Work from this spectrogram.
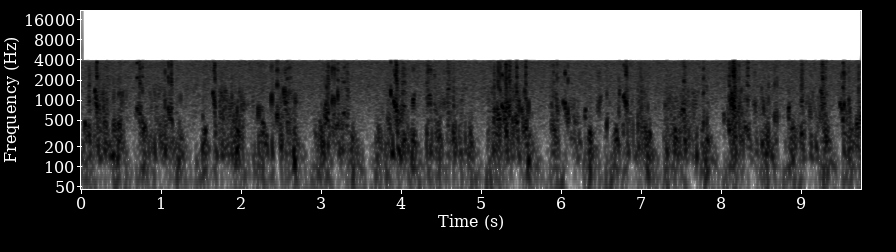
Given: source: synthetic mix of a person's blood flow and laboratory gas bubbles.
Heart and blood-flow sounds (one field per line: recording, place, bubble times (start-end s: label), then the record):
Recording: Doppler ultrasound of blood flow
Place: precordium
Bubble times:
0.06-0.59 s: bubbles
0.65-1.27 s: bubbles
1.47-1.60 s: bubbles
1.62-2.73 s: bubbles
2.88-3.38 s: bubbles
3.65-4.18 s: bubbles
4.28-4.92 s: bubbles
5.06-5.64 s: bubbles
5.84-6.24 s: bubbles
6.26-6.62 s: bubbles
6.70-7.17 s: bubbles
7.25-7.86 s: bubbles
8.01-8.74 s: bubbles
8.78-9.35 s: bubbles
9.46-9.76 s: bubbles
From the record:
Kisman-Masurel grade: 342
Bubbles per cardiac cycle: rolling drumbeat, 9 or more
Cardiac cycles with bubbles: 100%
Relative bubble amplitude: moderate (0.250 to 0.450)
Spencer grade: 3 (all of the cardiac periods contain showers or single bubble signals, but not dominating or overriding the cardiac motion signals)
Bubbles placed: anywhere in the cardiac cycle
